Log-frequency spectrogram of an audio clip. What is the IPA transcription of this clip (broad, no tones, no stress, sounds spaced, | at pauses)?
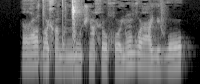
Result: ʕ ɒ dˤ u xʲ õ dˤ i ŋ͡ǀ ũ ʃ æ̃ ħ u χʷ æ j õ ʁʷ i ʕ i lʲ e v o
